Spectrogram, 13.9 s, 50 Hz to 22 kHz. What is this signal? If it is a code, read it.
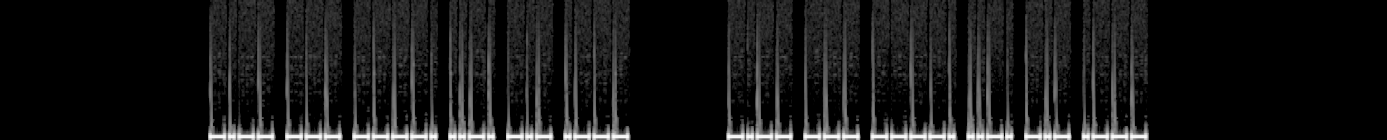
Morse code, heard as a keyed tone, about 25 wpm, 700 Hz. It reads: YO9FKJ YO9FKJ
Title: DXCC-100 Call Signs - 6 Characters - Repeated 2x - 25wpm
